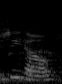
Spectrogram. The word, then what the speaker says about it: Bushido: Bushido.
